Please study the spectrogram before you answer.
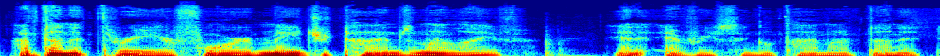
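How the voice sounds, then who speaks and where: A middle-aged man giving soft-spoken, encouraging, folksy advice in an ASMR role-play, often slipping into a whisper. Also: fairly low pitch, completely flat delivery, fairly quick, breathy edge. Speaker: podcast host playing an advice-giving doctor. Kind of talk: ASMR, one-sided role-play conversation.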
